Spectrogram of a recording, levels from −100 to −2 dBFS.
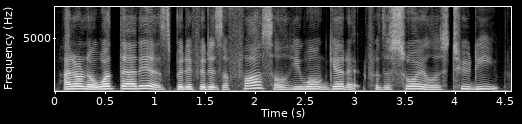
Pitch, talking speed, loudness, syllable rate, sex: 205 Hz, 290 wpm, -17 LUFS, 5.4 syllables/s, female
